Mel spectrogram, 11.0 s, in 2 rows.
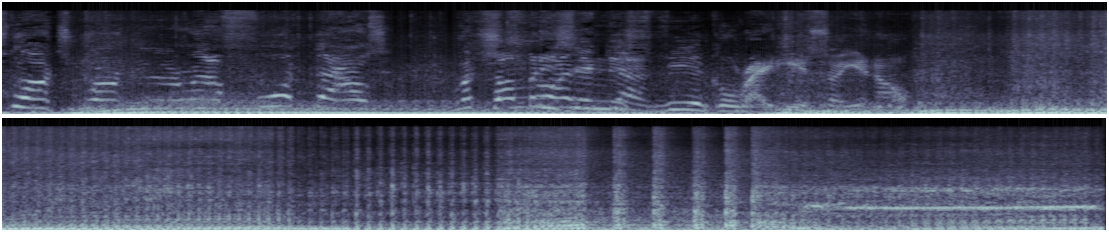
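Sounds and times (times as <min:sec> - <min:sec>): car engine accelerating hard: 0:00.0 - 0:03.0, 0:03.9 - 0:11.0.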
